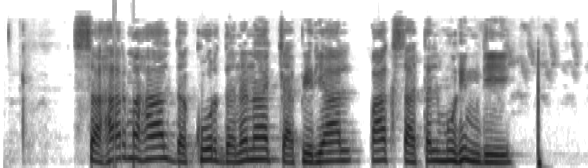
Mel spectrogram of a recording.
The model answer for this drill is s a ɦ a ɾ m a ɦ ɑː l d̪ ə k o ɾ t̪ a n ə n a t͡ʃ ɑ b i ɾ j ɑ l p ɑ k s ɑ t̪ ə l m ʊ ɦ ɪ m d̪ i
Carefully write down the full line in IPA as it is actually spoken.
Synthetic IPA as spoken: s a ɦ a ɾ m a ɦ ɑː l d̪ ə k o ɾ d̪ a n ə n a t͡ʃ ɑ p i ɾ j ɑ l p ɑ k s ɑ t̪ ə l m ʊ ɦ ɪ m d̪ i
